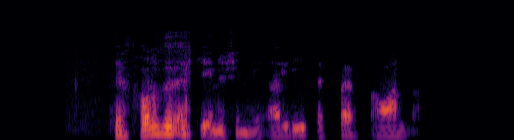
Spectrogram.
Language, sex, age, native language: Icelandic, male, 50-59, Icelandic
